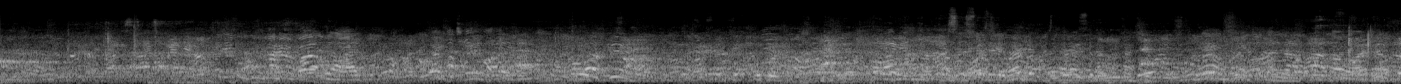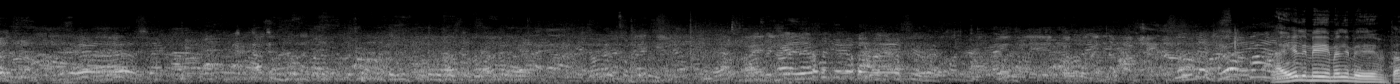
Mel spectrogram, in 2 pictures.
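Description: A crowd of men chatters loudly all around.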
